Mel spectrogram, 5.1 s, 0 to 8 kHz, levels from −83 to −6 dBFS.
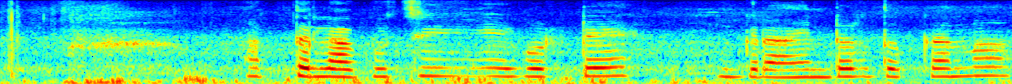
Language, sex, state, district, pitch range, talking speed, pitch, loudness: Odia, female, Odisha, Khordha, 275-295 Hz, 70 wpm, 280 Hz, -19 LUFS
